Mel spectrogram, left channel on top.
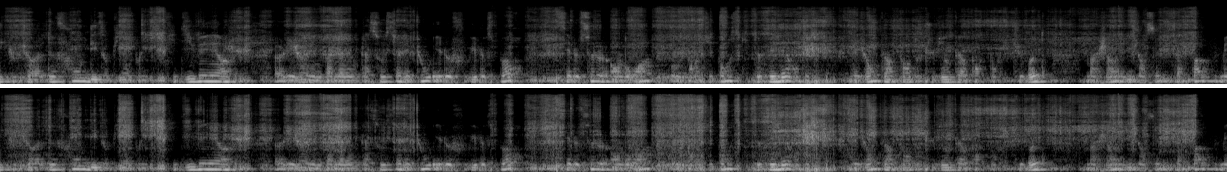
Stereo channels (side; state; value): both; normal; correlation 0.85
